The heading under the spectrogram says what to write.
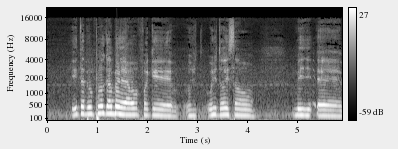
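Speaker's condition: Down syndrome; genetic, present from birth, recognized soon after birth; 18 years old, turning 19

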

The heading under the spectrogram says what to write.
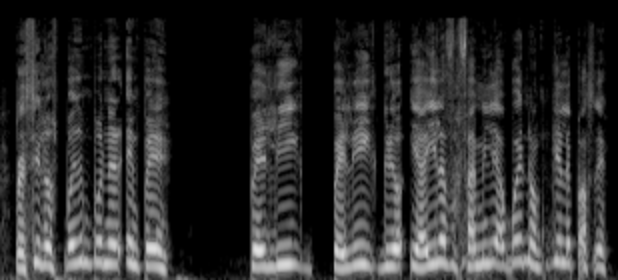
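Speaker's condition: Down syndrome; adult woman

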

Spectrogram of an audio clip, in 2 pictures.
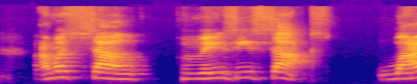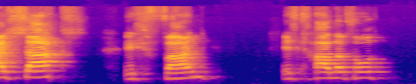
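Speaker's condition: Down syndrome

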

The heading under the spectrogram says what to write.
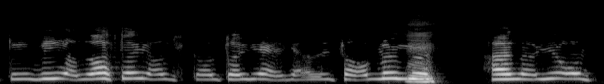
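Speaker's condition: Cerebral palsy, mild

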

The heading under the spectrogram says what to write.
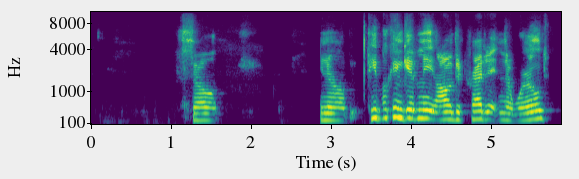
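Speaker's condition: Cerebral palsy; multiple surgeries since infancy

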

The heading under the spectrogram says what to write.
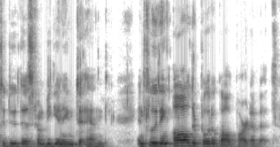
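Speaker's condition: No condition

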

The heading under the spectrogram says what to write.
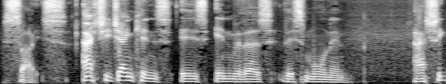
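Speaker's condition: No condition

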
